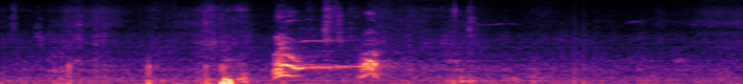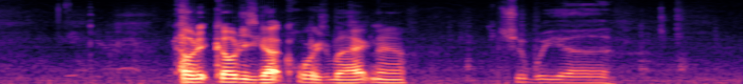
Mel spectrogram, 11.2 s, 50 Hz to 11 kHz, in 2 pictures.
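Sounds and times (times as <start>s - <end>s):
hunting dogs barking and baying outdoors: 2.0s - 3.1s
speech: 7.0s - 8.7s, 9.4s - 10.3s.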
